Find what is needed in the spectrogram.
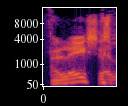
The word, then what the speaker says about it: Aleix: Aleix.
